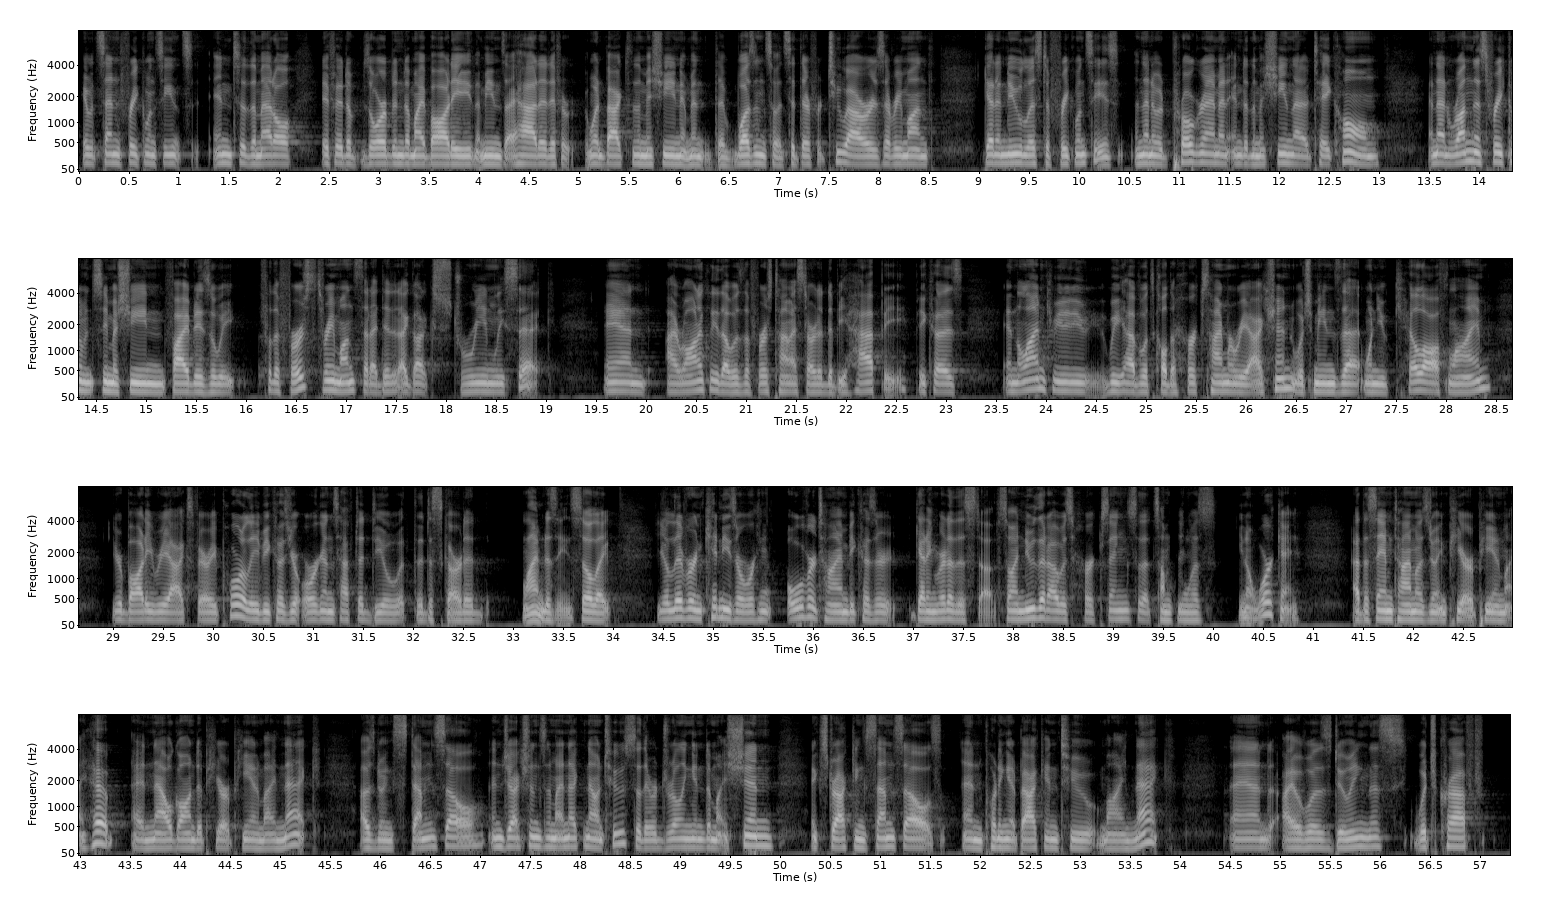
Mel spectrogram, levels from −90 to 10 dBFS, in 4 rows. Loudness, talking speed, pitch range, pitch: -26 LUFS, 225 wpm, 125-135 Hz, 130 Hz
